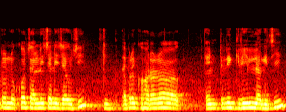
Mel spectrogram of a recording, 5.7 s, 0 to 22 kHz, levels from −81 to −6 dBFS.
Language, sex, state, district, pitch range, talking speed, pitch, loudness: Odia, male, Odisha, Nuapada, 150-170 Hz, 105 wpm, 160 Hz, -14 LUFS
